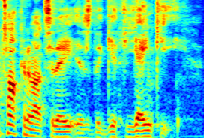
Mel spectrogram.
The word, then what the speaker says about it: Githyanki: is the gift Yankee apparently if I'm looking at Wikipedia and how you say their name I've been saying it wrong for ever 2530 years I've always called it get the yang Chi but when you hear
